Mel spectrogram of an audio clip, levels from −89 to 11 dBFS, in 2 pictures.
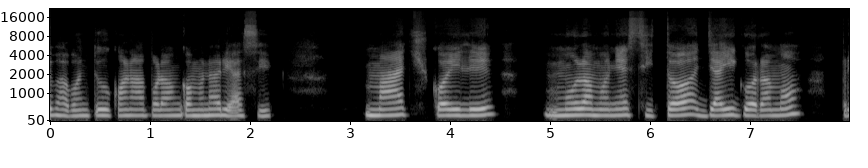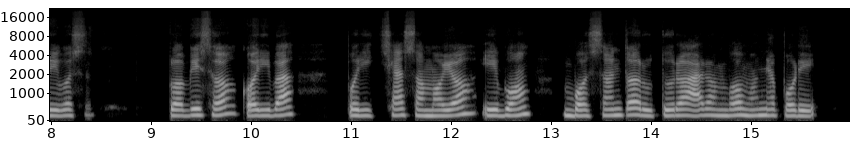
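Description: There are no technical faults to describe at any point in this speech.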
